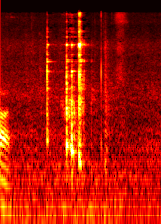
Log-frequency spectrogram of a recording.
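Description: A few short clinks of china and cutlery on a table, most of them bunched together about a second in.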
